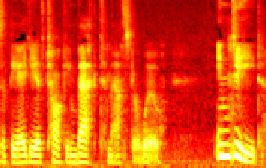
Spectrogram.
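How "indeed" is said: dry. A narrator's reading. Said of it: "Sensei Wu said dryly".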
